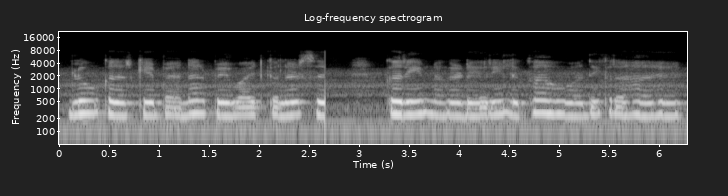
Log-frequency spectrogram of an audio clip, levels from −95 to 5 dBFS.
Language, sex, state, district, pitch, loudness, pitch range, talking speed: Hindi, female, Uttar Pradesh, Lucknow, 240 Hz, -15 LUFS, 235-255 Hz, 145 wpm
